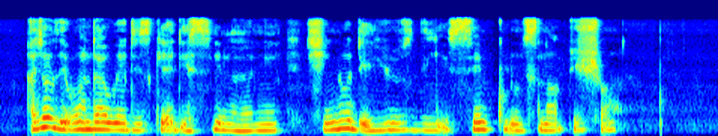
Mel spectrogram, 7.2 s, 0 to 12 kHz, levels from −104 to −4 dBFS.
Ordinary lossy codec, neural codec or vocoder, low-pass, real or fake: none; codec, 16 kHz, 8 kbps, FunCodec, trained on LibriTTS, 25 frames a second; 7.2 kHz; fake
